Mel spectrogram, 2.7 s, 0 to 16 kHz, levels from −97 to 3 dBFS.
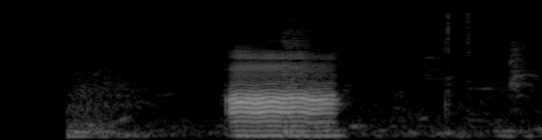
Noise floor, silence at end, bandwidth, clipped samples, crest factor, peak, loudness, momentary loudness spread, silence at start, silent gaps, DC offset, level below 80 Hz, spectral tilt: -77 dBFS; 0.15 s; 11 kHz; under 0.1%; 20 dB; -32 dBFS; -47 LUFS; 23 LU; 0.35 s; none; under 0.1%; under -90 dBFS; -5.5 dB/octave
